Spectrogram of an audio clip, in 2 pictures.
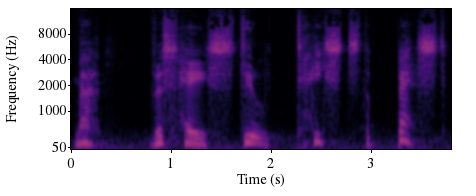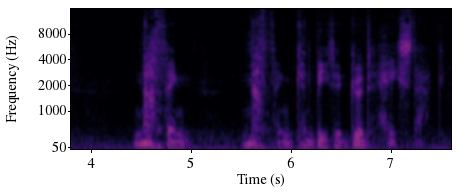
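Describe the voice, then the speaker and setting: A young man as a slow, swooping talking horse. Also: mid-range voice, very animated, fairly bright tone, husky, full character voice. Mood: blissful. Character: laid-back talking horse that loves hay, neighing. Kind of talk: student radio play for children.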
